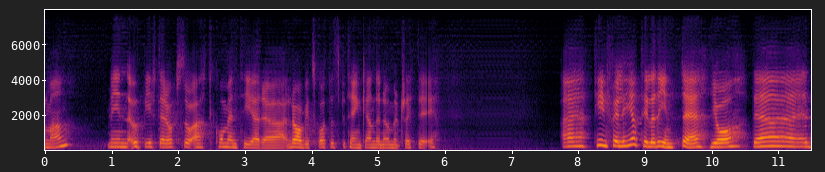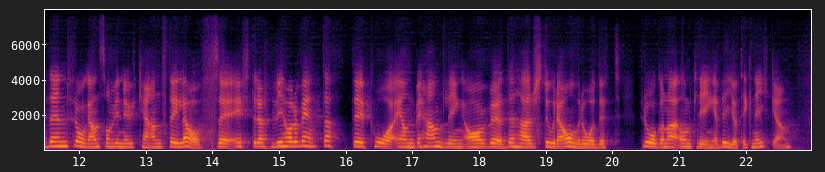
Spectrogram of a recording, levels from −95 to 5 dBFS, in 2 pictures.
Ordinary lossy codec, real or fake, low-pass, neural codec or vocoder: none; fake; none; codec, 16 kHz, about 1 kbps, DyCAST, with the encoder's durations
